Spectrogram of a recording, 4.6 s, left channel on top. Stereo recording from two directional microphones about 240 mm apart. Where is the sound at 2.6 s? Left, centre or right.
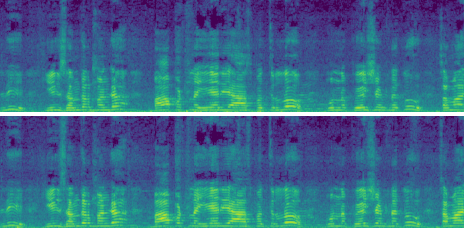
Centre.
